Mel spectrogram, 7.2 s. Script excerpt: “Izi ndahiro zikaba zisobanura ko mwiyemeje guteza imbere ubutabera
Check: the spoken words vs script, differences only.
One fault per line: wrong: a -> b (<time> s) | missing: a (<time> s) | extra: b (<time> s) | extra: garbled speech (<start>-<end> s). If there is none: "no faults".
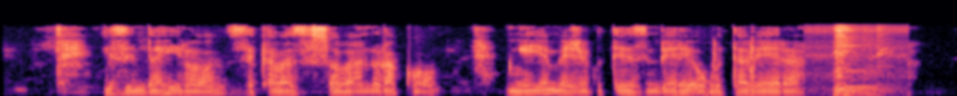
no faults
